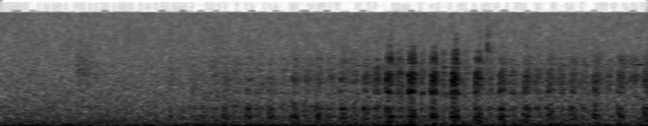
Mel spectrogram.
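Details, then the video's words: Dog whose breathing is likened to a steam train: faint, rapid rhythmic chuffing puffs, about three per second, growing louder and more distinct in the second half, over a low steady background rumble. "Funny dog sounds like a steem train"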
